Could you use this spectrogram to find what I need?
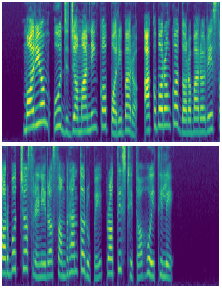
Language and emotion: Odia, neutral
